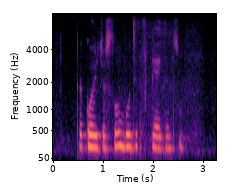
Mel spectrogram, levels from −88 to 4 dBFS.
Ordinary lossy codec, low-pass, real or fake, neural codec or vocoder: none; 7.2 kHz; fake; codec, 24 kHz, 0.9 kbps, WavTokenizer, medium speech release version 2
